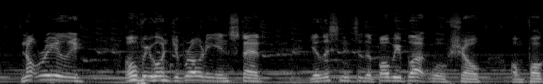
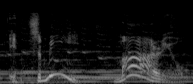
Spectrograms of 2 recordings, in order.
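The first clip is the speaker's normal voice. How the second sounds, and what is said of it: Poor Mario voice impression. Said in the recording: “terrible impression ... Charles Martinet ... I tried.”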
